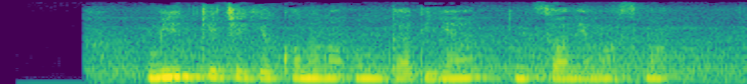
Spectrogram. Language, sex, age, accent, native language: Uzbek, female, 25-34, Sirdaryo, Uzbek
